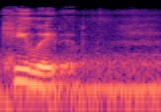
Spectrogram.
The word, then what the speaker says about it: chelated: CH e la de d the CH is pronounced like a cake chelated so chelated magnesium is the most bioavailable and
